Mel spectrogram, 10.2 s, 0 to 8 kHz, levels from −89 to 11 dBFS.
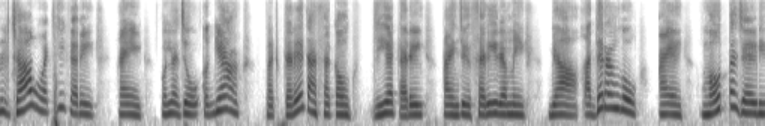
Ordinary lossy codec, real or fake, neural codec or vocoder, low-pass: none; fake; codec, 16 kHz, 1 kbps, FreqCodec, larger model; none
